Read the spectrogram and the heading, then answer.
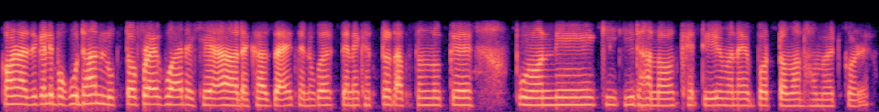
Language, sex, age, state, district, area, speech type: Assamese, female, 18-30, Assam, Charaideo, rural, conversation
